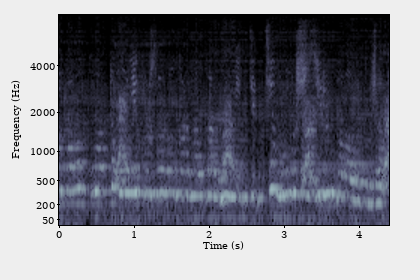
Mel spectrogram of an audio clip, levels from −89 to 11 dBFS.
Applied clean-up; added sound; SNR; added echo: neural separator model SepFormer DNS4.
